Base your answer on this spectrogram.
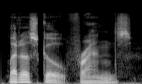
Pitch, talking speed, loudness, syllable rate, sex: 90 Hz, 170 wpm, -16 LUFS, 3.3 syllables/s, male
